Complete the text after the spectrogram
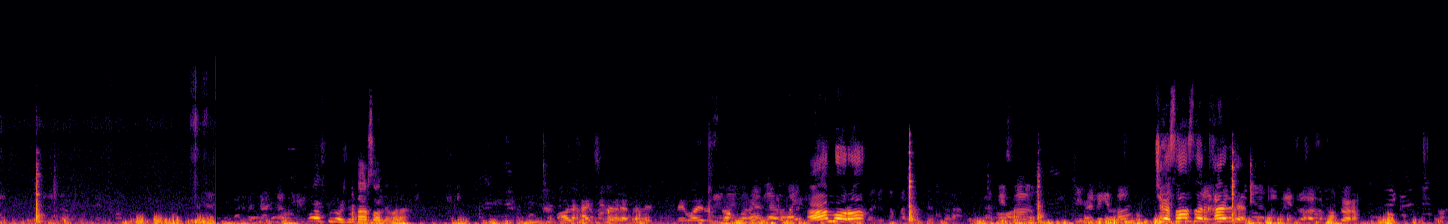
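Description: Several men talk in the background outdoors.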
